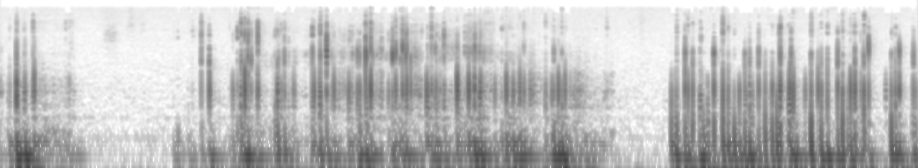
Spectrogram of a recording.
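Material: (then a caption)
Waxed cotton. Long nails tap and scratch a flat beeswax-coated cotton food wrap lying on a vinyl mat. Dense bursts of soft, crinkly taps and papery scratches come in quick succession, mostly low and muffled with brief brighter edges. The bursts break off for short quiet pauses before resuming.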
